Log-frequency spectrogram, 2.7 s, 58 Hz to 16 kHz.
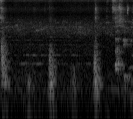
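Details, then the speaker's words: Third heart sound (S3) gallop: repeating heart sounds at about 66/min with an extra faint early-diastolic sound after S2, from rapid ventricular filling and wall vibration, giving a three-beat horse-gallop rhythm; may also occur in children and adolescents. "el tercer ruido es por un llenado ventricular rápido, ¿no? Por vibraciones de las paredes que se suena como galope. Galope es como un galope de un caballo."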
